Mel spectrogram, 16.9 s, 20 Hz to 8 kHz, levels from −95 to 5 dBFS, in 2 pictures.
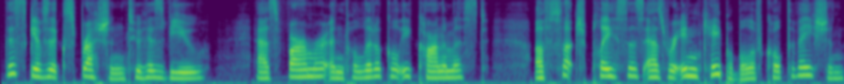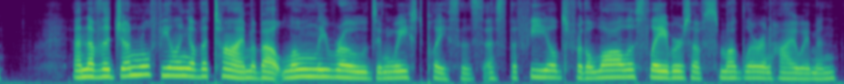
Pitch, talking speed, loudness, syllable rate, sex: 190 Hz, 155 wpm, -18 LUFS, 5.0 syllables/s, female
